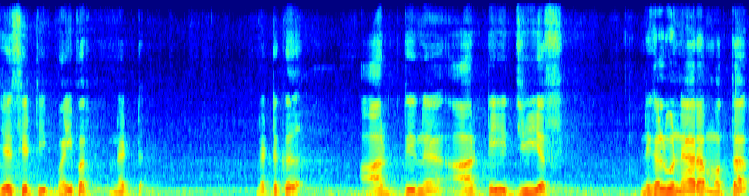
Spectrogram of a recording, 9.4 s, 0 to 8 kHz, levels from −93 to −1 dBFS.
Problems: none marked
